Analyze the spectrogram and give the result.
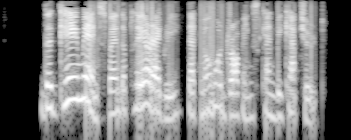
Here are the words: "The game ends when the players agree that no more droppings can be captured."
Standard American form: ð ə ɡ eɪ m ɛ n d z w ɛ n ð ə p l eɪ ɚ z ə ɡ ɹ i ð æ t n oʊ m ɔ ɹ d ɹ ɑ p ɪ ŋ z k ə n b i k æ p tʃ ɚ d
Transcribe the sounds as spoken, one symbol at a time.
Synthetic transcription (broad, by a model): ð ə ɡ eɪ m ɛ n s w ɛ n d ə p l eɪ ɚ ə ɡ ɹ i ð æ t n oʊ m ɔ ɹ d ɹ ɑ p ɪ ŋ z k ə n b i k æ p tʃ ɚ d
